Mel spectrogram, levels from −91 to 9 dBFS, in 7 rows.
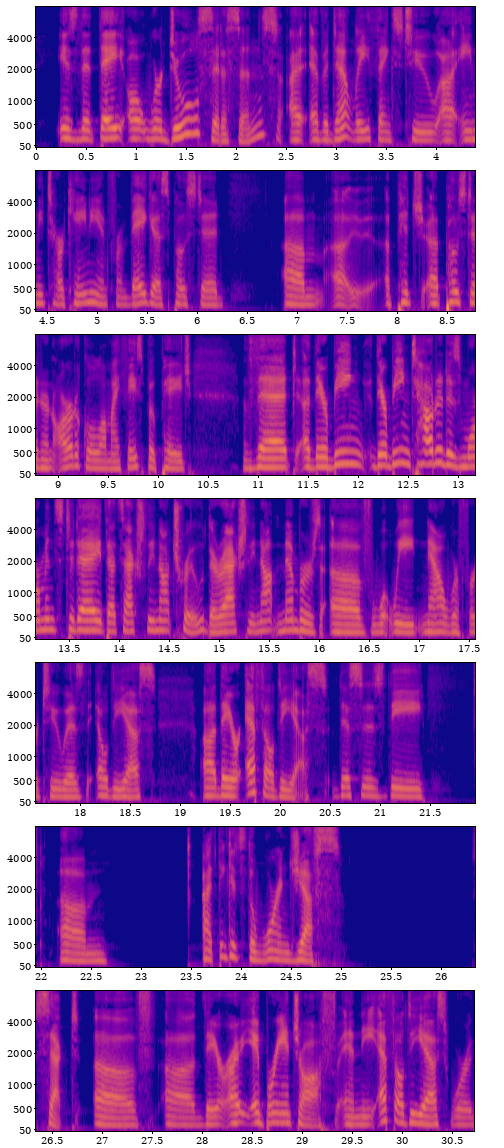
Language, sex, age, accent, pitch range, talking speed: English, female, 50-69, American, 160-200 Hz, 155 wpm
